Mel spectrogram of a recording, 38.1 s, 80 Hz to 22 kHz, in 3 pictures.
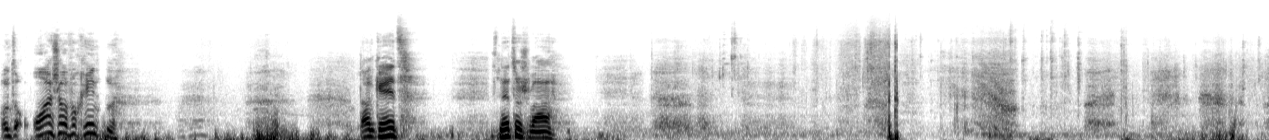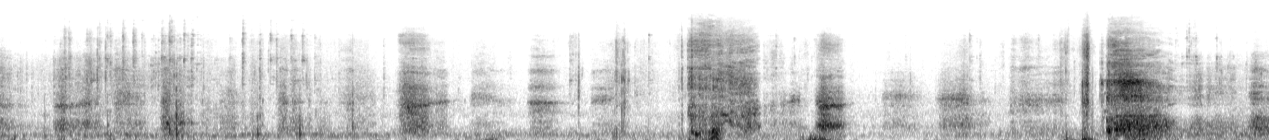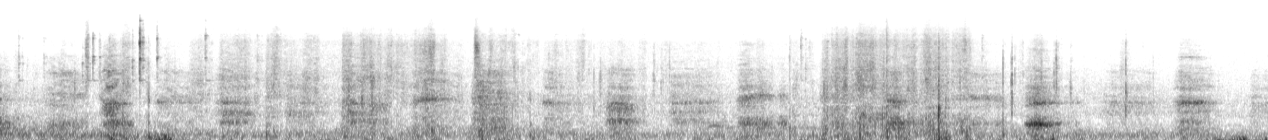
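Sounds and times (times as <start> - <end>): heavy breathing: 1.2 - 5.0, 5.6 - 38.0
gear scraping against rock: 7.0 - 16.5, 33.2 - 35.3
rustling: 33.1 - 35.5.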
